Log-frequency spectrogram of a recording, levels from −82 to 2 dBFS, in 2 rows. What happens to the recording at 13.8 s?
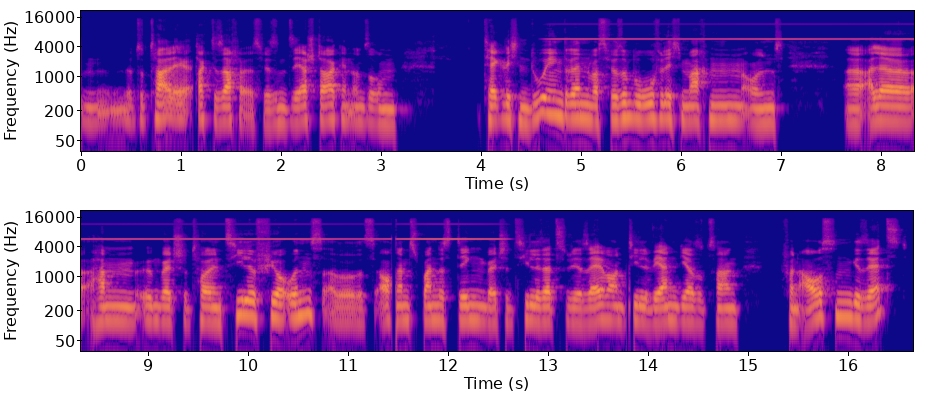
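Right after "du dir selber und", from 13.77 to 13.82 s, damaged data in the compressed stream makes the decoder misread frames and lose sync, giving a brief glitch before "werden dir sozusagen". A spectrogram shows a smeared broadband smudge with a hard seam.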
